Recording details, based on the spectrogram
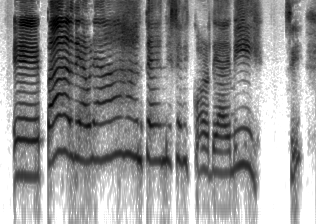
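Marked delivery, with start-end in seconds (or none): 0.7-3.9 high calling-out shout, sounding far off. Speaker retells a man crying out to Father Abraham, retelling a shout. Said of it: "empieza a gritar desde allá".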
